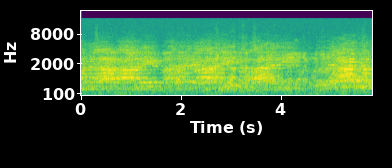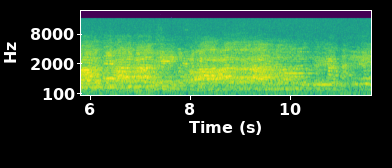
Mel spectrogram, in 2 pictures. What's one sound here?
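A group of men and women sing together in a slow chant.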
